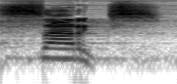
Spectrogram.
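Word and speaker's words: σάρξ: y la palabra carne no se dice ni Numa ni que ni soma se dice arx diga zarx Y entonces qué es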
